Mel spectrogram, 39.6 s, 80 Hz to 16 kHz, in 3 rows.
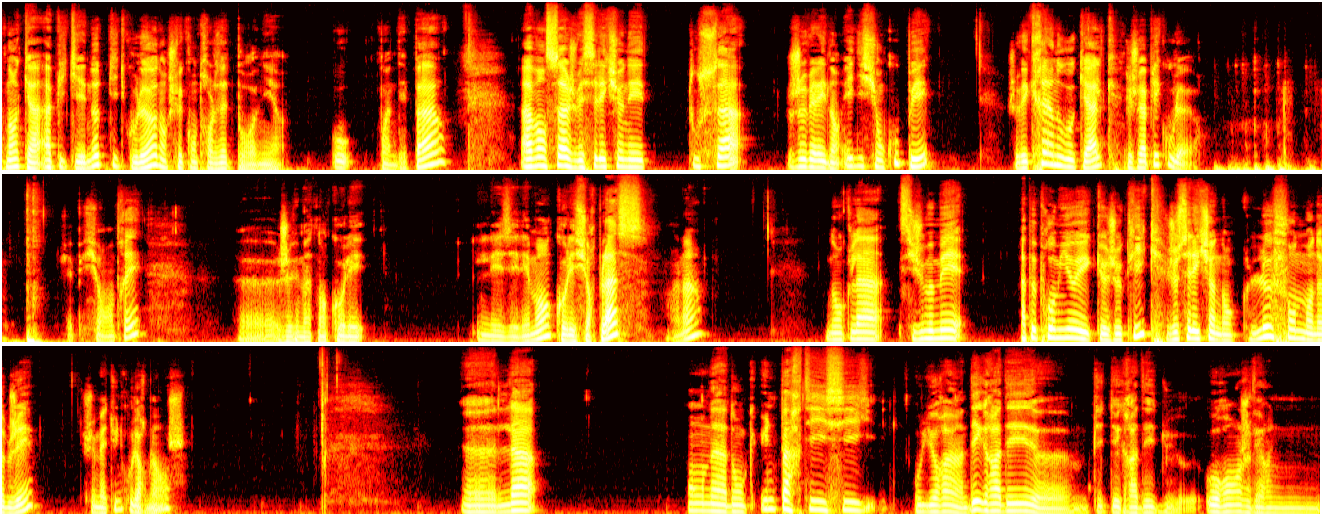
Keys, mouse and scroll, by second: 3.0 ctrl+middle click, 3.6 click, 4.2 click, 4.7 middle click, 5.3-7.1 drag, 8.4 click, 9.2 click, 10.8 click, 11.9-13.6 typing, 16.9 click, 18.9 click, 20.0 click, 20.9 click, 24.4 click, 28.0 click, 29.0 middle click, 29.0-29.5 scroll up 1, 30.1 middle click, 30.1-30.7 scroll up 1, 31.1 middle click, 31.1-31.8 scroll up 1, 33.0 middle click, 33.0-33.9 scroll up 1.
